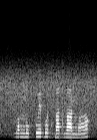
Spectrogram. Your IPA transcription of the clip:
ɡɔŋ͡mokʷʰeɓod ɡ͡badvaŋ͡mɑ̃

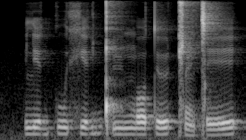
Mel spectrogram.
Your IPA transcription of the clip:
lʲɛ˧ɡku˧xʲɛ˧˥ɡǃʼy˧ ŋɔ˧tø˧˥ ǁɛ̃˩ǀe˧˥

